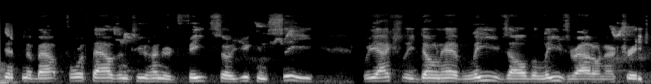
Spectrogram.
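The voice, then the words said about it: North Carolina Appalachian accent. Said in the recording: “You North Carolinians have the coolest accent ... It's such a different inflection and sound than it is in any other state.”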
